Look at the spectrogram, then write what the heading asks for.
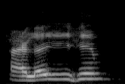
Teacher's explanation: عین کا مخرج وسط حلق، یا ساکن ماقبل زبر یا لین.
